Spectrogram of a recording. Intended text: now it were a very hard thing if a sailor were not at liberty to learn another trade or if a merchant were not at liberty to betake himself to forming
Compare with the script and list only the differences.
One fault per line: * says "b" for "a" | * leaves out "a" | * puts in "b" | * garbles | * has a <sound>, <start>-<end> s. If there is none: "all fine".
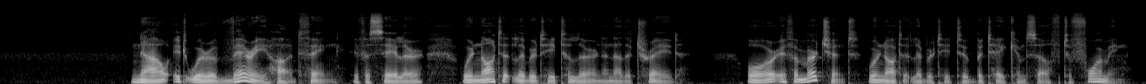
all fine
